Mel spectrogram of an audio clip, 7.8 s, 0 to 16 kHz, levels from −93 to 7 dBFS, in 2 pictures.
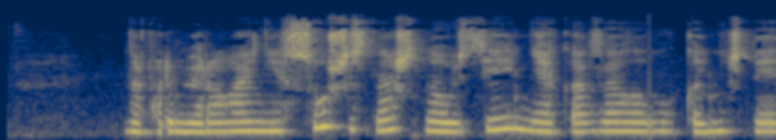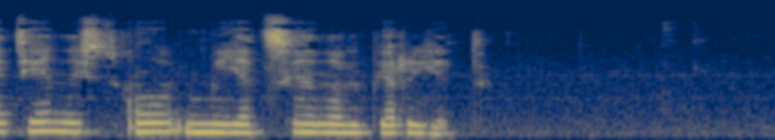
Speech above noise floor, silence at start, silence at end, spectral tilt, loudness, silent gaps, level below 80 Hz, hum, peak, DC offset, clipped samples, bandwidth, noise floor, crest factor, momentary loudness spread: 42 dB; 0.65 s; 1.6 s; -3.5 dB/octave; -18 LUFS; none; -64 dBFS; none; -2 dBFS; under 0.1%; under 0.1%; 10 kHz; -60 dBFS; 18 dB; 6 LU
